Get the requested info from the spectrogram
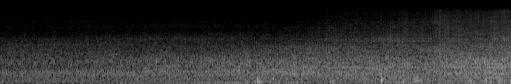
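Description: City road traffic, a heavy vehicle running and growing steadily louder as it approaches, with a couple of short knocks.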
